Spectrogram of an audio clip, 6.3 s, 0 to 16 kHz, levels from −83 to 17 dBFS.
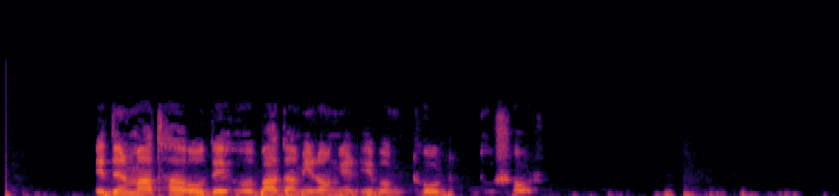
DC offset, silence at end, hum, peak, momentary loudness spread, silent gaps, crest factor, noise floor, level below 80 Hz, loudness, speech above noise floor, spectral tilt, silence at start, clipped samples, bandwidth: under 0.1%; 0.65 s; none; -2 dBFS; 20 LU; none; 20 dB; -57 dBFS; -52 dBFS; -20 LUFS; 38 dB; -5.5 dB/octave; 0.05 s; under 0.1%; 7.6 kHz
